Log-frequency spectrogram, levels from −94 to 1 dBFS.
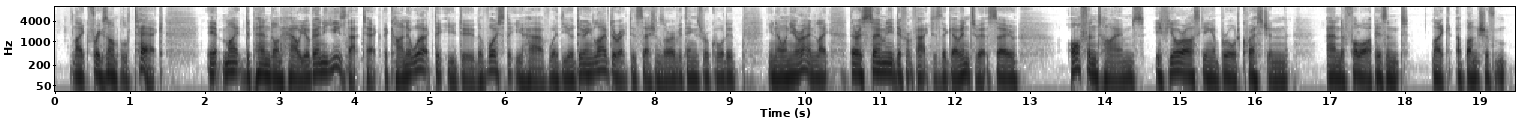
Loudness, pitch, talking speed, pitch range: -20 LUFS, 95 Hz, 215 wpm, 85-105 Hz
